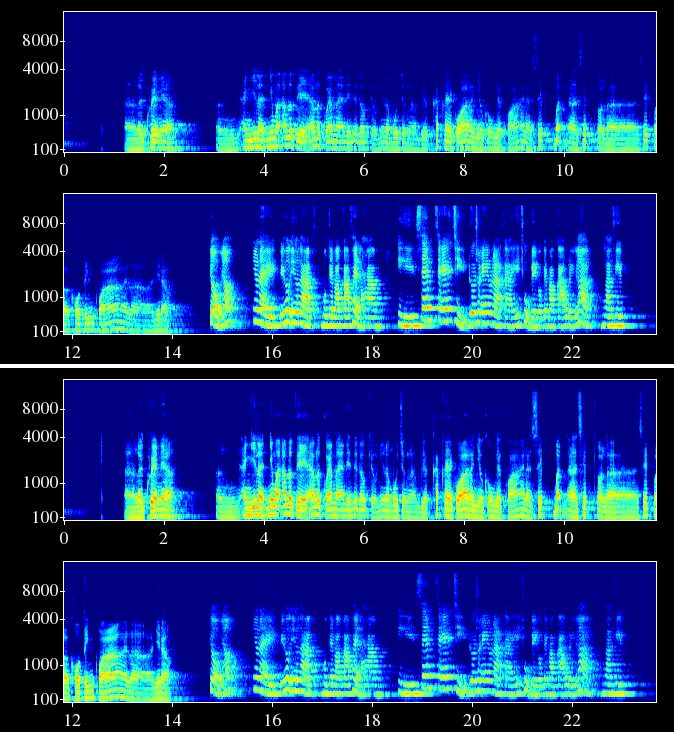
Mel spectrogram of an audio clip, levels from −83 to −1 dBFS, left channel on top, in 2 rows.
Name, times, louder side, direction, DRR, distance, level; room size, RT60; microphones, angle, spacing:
voice 1, 1.2-2.3 3.0-14.0, right 6 dB, 60° right, 0.3 m, -31 dB
voice 2, 14.8-15.3 15.6-23.0, left 5 dB, 65° left, 0.4 m, -32 dB
13.5 x 4.7 x 3.6 m
head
